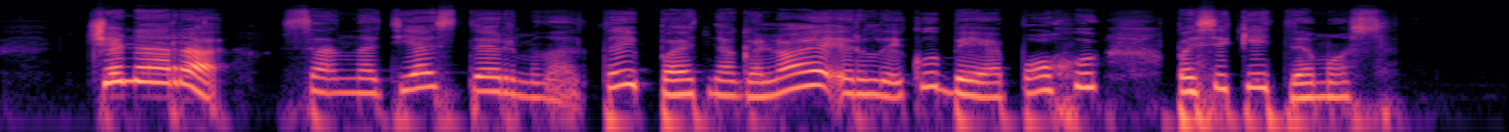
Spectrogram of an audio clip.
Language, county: Lithuanian, Vilnius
